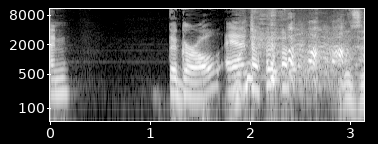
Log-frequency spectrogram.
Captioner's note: laughter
